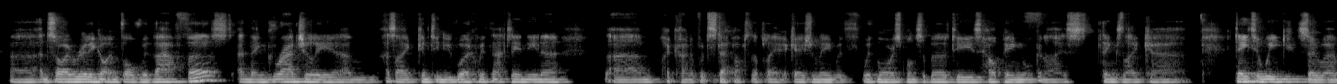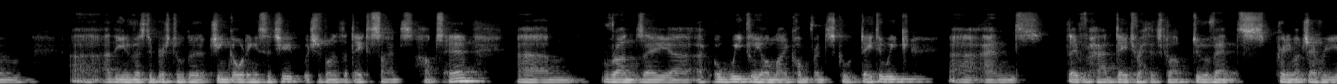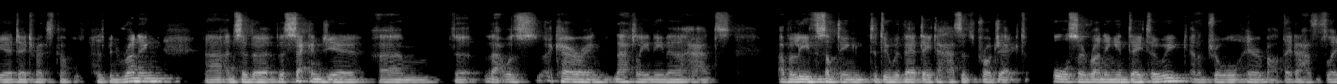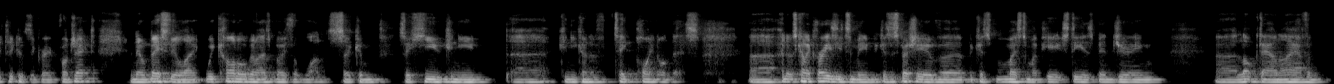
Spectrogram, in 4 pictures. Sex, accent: male, British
